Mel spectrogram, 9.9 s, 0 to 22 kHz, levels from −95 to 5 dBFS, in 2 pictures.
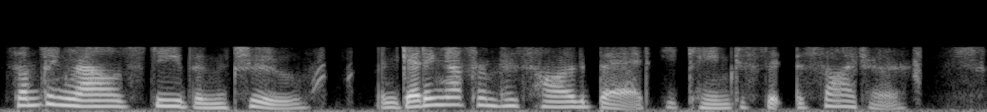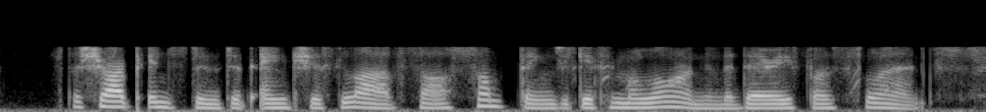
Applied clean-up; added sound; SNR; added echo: neural diffusion model UNIVERSE++.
